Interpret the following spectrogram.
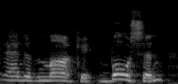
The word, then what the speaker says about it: bosun: Bosun, not boatswain as people do pronounce it, bosun as in the Navy term, the Navy, you have a bosun on a ship, don't you? So that's how bosun's spelled.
